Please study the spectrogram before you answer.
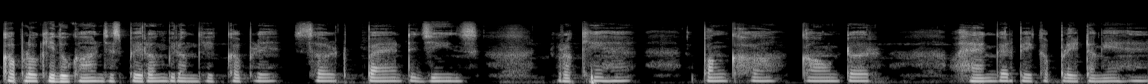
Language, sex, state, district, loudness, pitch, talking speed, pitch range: Hindi, female, Bihar, Madhepura, -22 LUFS, 160 Hz, 100 wpm, 150-165 Hz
